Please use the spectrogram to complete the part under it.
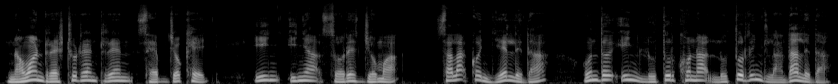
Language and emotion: Santali, happy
